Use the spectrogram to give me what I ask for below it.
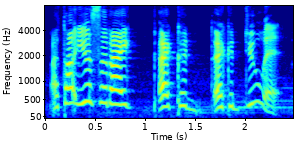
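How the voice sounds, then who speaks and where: A woman's voice: very high-pitched, expressive, a little fast, pushed and bright. A woman playing a tabletop game, chatting casually as she describes what her character does.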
